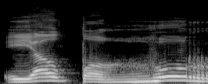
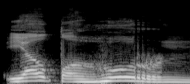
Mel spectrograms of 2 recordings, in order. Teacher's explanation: dia macam sekali je, satu jalan je, sebab ra dengan nun makhraj dia dekat.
